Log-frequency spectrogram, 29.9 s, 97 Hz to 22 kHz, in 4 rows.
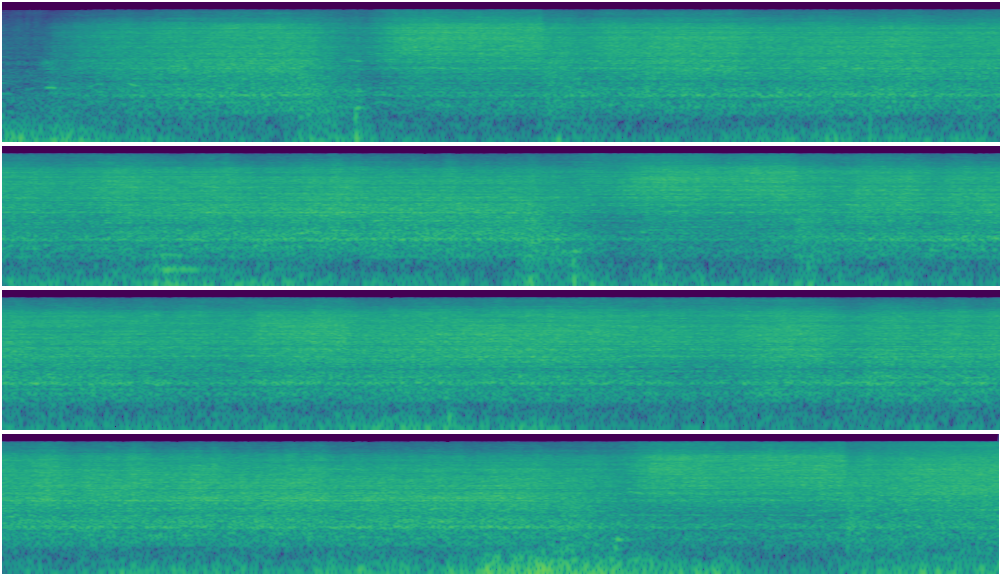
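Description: JNR Class C56 steam locomotive venting steam from its open cylinder drain cocks: a loud, steady hiss that dips briefly three times. A low rumble comes in near the end.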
